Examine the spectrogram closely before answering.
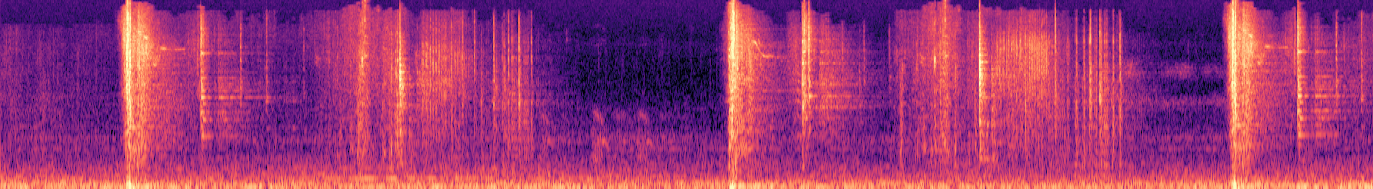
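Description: A bowstring snaps as arrows are loosed, one after another.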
